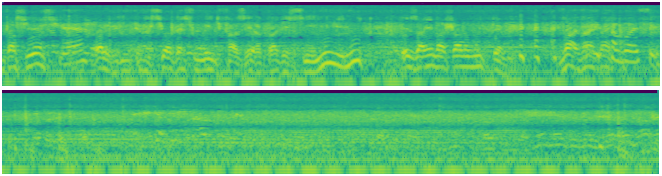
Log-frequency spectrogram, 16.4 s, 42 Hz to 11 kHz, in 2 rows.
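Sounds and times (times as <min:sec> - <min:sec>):
speech: 0:00.0 - 0:09.6
motorboat engine droning, arriving at dock: 0:00.0 - 0:16.4
laughter: 0:06.0 - 0:09.2, 0:15.4 - 0:16.4.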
